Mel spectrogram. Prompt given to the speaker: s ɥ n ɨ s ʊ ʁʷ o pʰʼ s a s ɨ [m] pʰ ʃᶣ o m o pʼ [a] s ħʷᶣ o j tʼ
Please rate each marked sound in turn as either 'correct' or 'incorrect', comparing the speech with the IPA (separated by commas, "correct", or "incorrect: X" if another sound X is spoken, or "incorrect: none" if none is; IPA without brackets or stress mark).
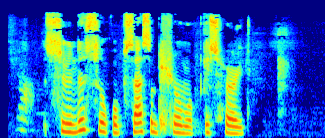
correct, incorrect: i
